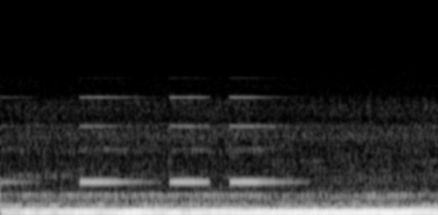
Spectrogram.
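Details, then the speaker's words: Storm-damaged BMW just started on a new battery with many warning lights on: idle mostly steady but slightly uneven underneath, with a chime over it; rough idle, no clear misfire, owner suspects air-fuel mixture slightly off. "i can hear that she's not running a hundred percent so you know like i could hear minor uh not like a misfire but definitely like air to fuel mixtures a little bit off"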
